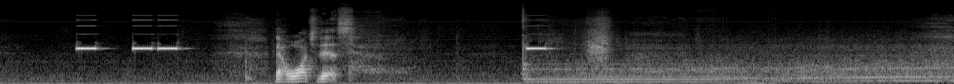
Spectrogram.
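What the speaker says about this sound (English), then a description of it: "So let's say I want to warm up something in the microwave" A microwave beeps several times as buttons are pressed, then the door thuds shut and a steady hum starts, with someone speaking briefly.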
